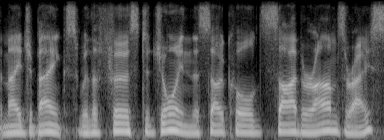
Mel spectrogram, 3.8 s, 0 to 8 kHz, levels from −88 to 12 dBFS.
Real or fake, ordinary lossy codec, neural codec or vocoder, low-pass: real; Opus, 32 kbps; none; 7.2 kHz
